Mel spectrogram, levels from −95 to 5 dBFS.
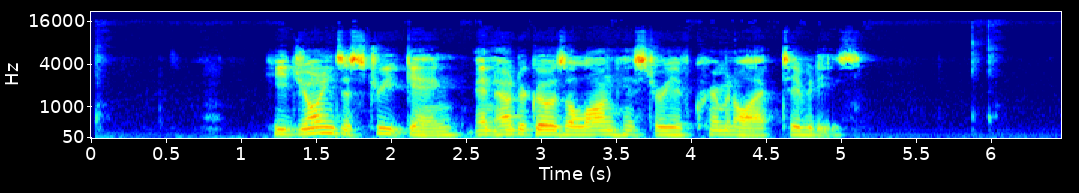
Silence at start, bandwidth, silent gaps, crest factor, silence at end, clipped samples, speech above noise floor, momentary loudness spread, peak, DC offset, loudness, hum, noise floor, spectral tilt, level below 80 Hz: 1.2 s; 16.5 kHz; none; 24 dB; 1.35 s; under 0.1%; 47 dB; 14 LU; -2 dBFS; under 0.1%; -21 LUFS; none; -71 dBFS; -4 dB/octave; -62 dBFS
